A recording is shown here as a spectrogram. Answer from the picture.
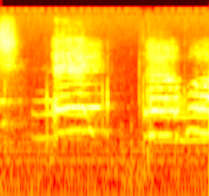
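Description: Young children singing in short sustained phrases, three of them with brief gaps between.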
